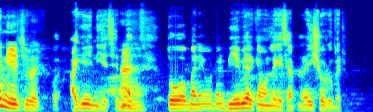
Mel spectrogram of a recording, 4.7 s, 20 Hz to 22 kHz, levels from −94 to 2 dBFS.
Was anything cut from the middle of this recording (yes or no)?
no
